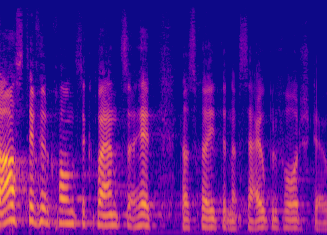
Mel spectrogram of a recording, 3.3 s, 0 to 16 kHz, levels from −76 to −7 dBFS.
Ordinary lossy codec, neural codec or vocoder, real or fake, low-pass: AAC, 96 kbps; none; real; 14.4 kHz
